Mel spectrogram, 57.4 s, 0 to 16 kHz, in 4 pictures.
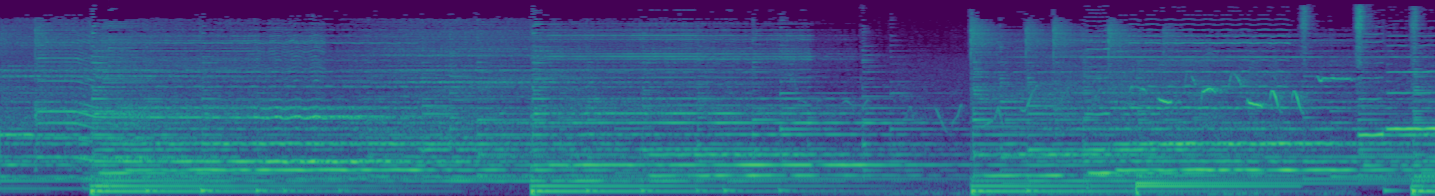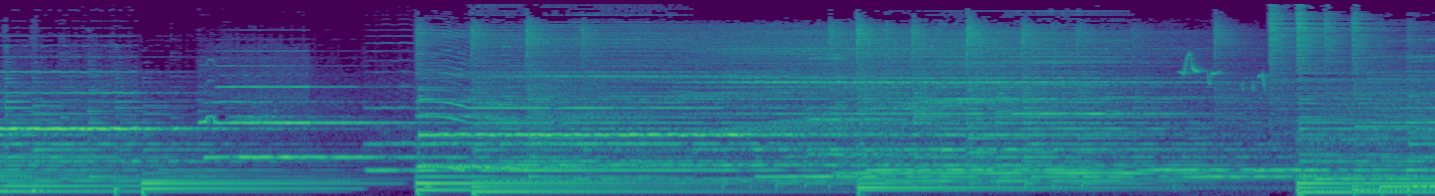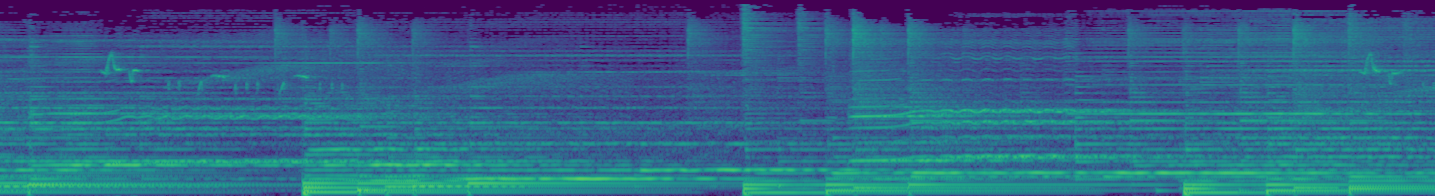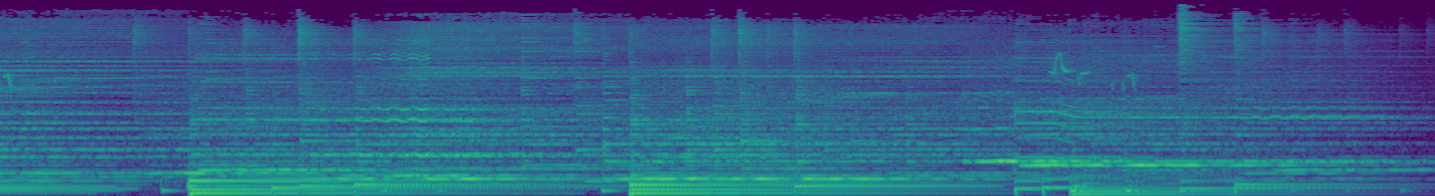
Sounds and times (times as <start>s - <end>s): Music: 0.0s - 57.4s
Outside, rural or natural: 0.0s - 57.4s.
